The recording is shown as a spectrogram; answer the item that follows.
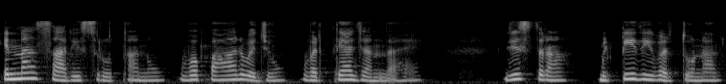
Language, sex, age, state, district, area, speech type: Punjabi, female, 30-45, Punjab, Tarn Taran, urban, spontaneous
